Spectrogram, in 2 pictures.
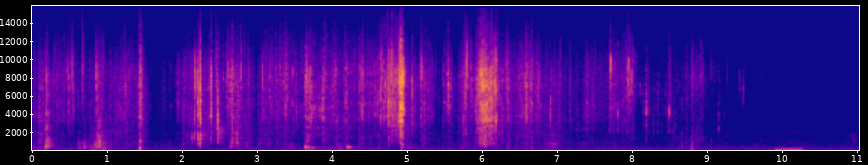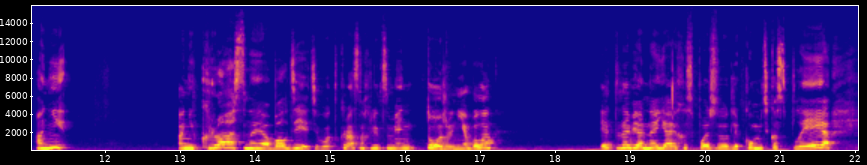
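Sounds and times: plastic packaging crinkling: 0.0 - 9.7.

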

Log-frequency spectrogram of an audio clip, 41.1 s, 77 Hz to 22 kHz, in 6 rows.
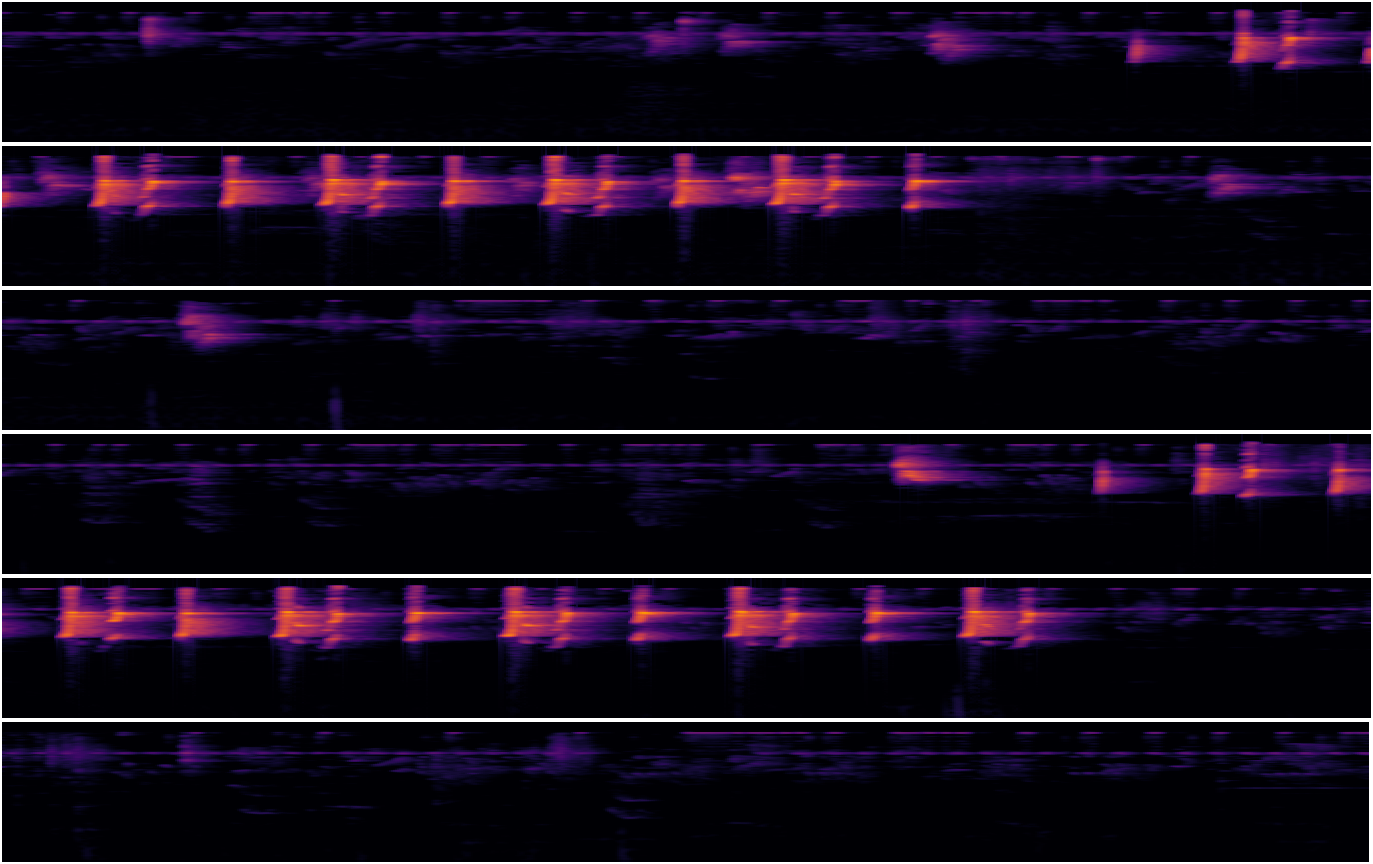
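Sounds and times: faint chirps: 0.0 - 41.0
quail calling: 5.7 - 11.7, 26.0 - 32.8.

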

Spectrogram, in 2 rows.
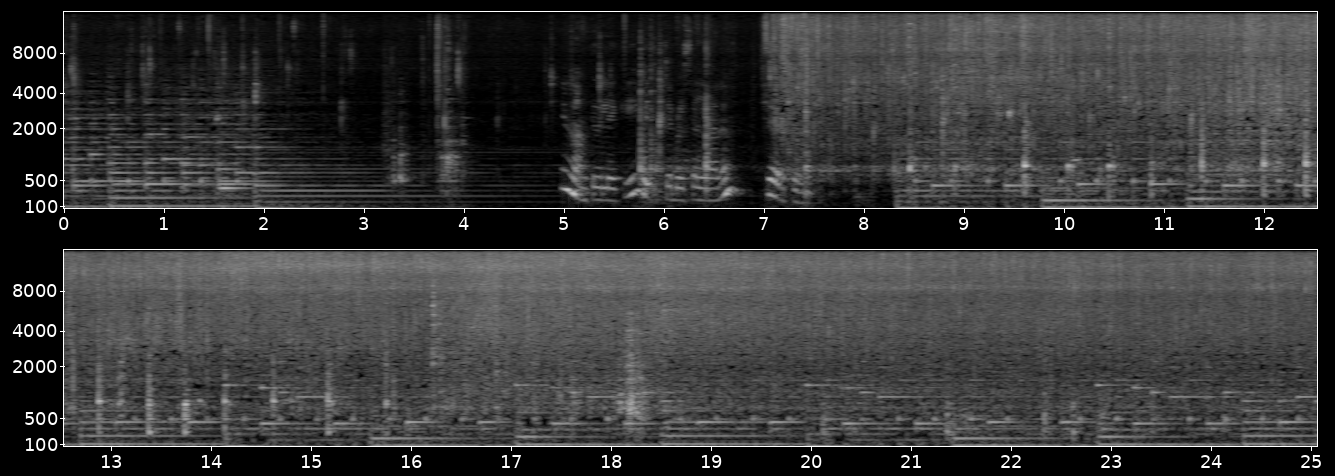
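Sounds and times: background music with held chords: 0.0 - 5.0, 8.4 - 25.0
vegetables sizzling in hot oil: 6.4 - 25.0
steel spoon clicking on pan: 11.4 - 16.4.

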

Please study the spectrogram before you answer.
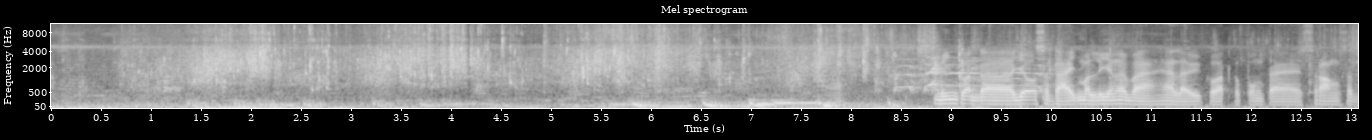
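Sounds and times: water sloshing in metal basin: 0.2 - 10.2, 11.6 - 13.0.

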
